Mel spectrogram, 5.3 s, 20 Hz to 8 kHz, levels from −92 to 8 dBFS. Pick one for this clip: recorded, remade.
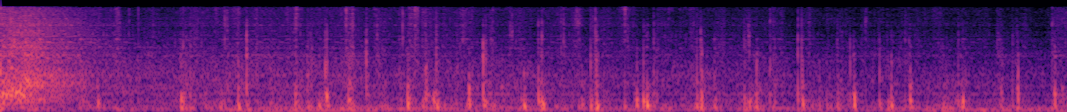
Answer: remade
